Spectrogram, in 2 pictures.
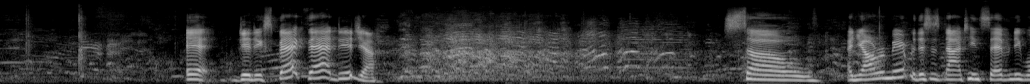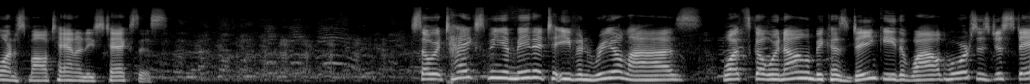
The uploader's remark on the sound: The second part of the Worth Repeating live storytelling event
